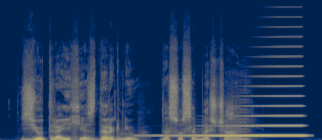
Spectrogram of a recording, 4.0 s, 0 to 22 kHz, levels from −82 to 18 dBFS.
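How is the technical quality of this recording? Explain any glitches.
The recording has one clear fault. From 1.65 s to 3.92 s there is a loudspeaker feedback squeal. The microphone picks up the loudspeaker it feeds, and at 772 Hz the loop gain exceeds one. That single tone swells over roughly two seconds and ends up a little louder than the speech.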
